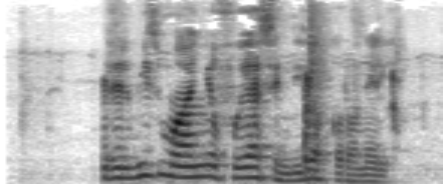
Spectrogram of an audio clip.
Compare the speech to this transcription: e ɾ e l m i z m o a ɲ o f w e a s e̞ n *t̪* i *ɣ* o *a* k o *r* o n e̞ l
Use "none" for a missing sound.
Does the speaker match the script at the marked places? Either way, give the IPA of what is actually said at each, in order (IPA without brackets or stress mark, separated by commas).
d̪, ð, a, ɾ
